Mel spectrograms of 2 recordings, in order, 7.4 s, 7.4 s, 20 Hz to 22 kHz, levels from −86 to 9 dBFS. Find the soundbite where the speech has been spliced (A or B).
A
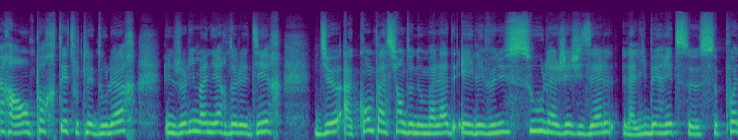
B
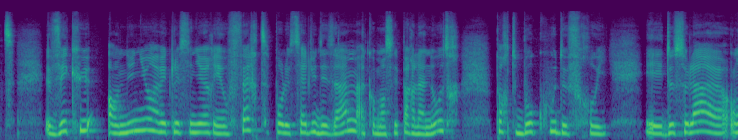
A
